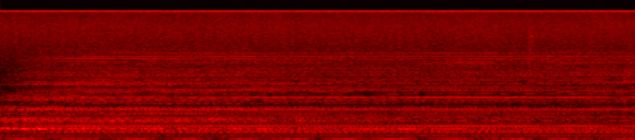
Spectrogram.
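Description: Orchestra playing a sustained chord that comes in suddenly at the start and is held, slowly fading.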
